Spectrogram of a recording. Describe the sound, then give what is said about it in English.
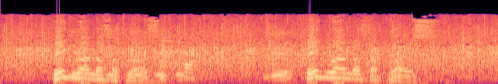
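Steady applause, a big round of applause for the day's conversation, fills all five seconds, a dense, crackling wash of clapping, while voices speak and call out over it at intervals. “Big round of applause.”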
